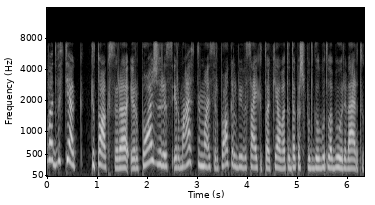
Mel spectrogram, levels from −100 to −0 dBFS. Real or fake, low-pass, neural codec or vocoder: real; 7.2 kHz; none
